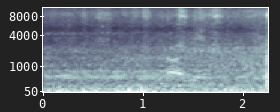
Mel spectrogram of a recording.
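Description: Roadside street noise: steady low rumble of traffic passing on the road, with faint voices in the background.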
